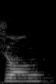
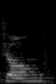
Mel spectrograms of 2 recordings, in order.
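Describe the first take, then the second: The two takes are said the same way.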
